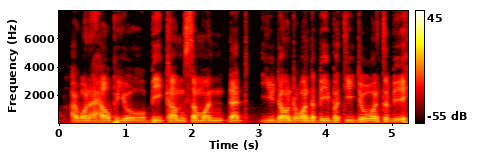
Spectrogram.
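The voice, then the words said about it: Exaggerated stereotypical Indian accent. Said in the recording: “that was a horrible stereotypical Indian accent.”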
